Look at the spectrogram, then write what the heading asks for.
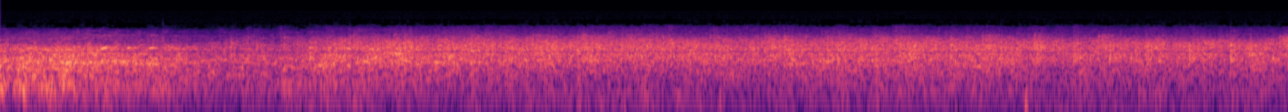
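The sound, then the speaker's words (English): A sustained round of applause from an audience, dense and steady clapping at full strength for nearly ten seconds, with faint chuckles mixed into the crowd noise. “I think that round of applause was because this, on that occasion, it should have been television, because Kenneth was going with such further that he was illustrating with dramatic gestures what he was saying and thought he looked like Magnus Pike”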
